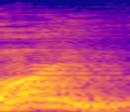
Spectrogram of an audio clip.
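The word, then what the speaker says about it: עין: O Ain, ele é mais faríngeo mesmo, né? O Ain, ele é mais faríngeo, então ele não usa tanta laringe, mas usa a faringe. Você fala Ain, você já percebe que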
